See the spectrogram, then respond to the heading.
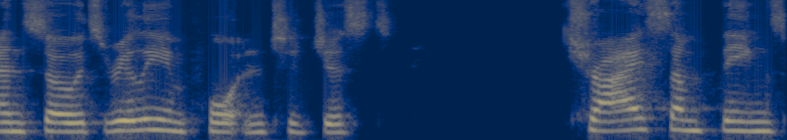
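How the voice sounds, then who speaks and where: A soft-spoken woman's voice, fairly high in pitch, with fairly even intonation. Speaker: self-care coach for women entrepreneurs. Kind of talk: interview answer. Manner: calm, soft-spoken.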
